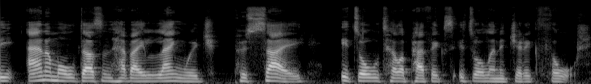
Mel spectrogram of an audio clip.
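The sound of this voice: A woman's low voice in a strong Australian accent, with fairly even intonation. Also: moderate pace. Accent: broad Australian.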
